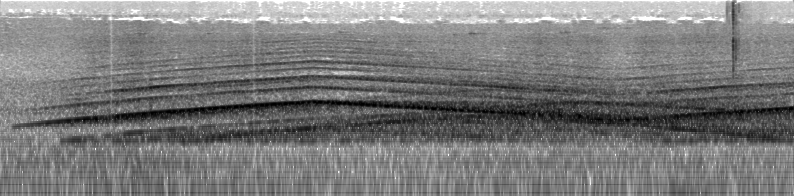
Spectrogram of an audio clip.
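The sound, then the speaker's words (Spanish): Air raid sirens wail loudly across the city of Jerusalem, warning of an imminent attack from Iran, their overlapping tones rising and falling in long sweeping arcs that blend into a continuous, echoing drone with no voices. “Las sirenas han vuelto a sonar hoy en la ciudad de Jerusalén.”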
